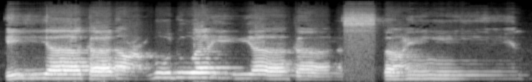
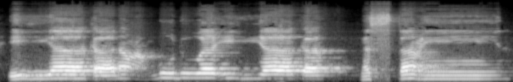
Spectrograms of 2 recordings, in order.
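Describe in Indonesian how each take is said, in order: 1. Suku kata ka sebelum nasta'in dipanjangkan. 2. Ada jeda penuh sebelum nasta'in. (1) "Seakan-akan ka-nya jadi panjang" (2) "Itu jadi saktah. Tidak ada saktah di situ. Salah juga"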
